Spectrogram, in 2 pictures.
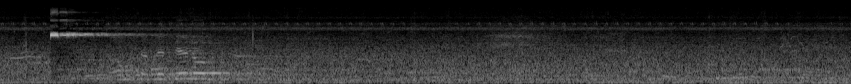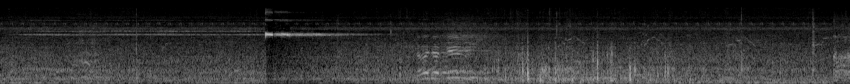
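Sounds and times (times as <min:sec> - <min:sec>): distant voices: 0:00.0 - 0:17.0
referee's whistle blast: 0:00.5 - 0:01.5, 0:08.7 - 0:12.2.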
